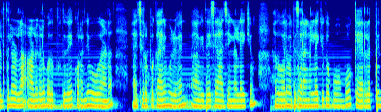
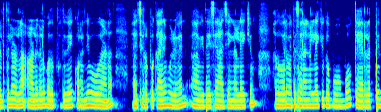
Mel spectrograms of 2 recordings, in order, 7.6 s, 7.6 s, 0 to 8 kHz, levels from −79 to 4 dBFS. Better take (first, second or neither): second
